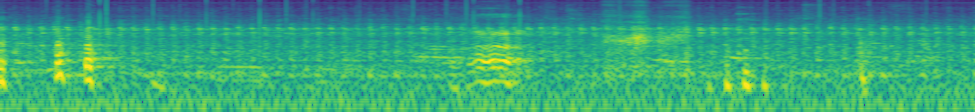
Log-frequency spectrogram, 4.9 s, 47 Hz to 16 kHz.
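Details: High-frequency chest wall oscillation vest running at 13 Hz for airway clearance: steady rapid mechanical buzzing and vibration with brief voices; wearer feels the pressure.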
